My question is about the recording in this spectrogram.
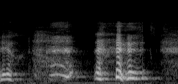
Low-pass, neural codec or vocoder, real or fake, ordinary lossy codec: none; none; real; none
